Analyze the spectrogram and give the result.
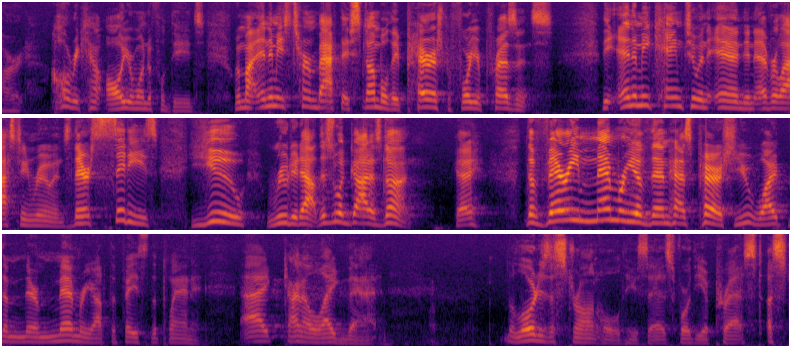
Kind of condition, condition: setting, large echoing room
